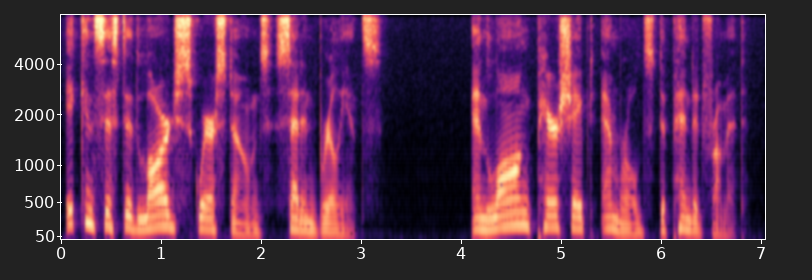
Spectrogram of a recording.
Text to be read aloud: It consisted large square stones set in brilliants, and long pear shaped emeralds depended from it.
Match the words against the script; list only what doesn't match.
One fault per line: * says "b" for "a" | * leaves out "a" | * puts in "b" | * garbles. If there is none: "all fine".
all fine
